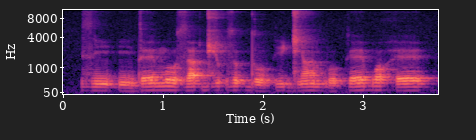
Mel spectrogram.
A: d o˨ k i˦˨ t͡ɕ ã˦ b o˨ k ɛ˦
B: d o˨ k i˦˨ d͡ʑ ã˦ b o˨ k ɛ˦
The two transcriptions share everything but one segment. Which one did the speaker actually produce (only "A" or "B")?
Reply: B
